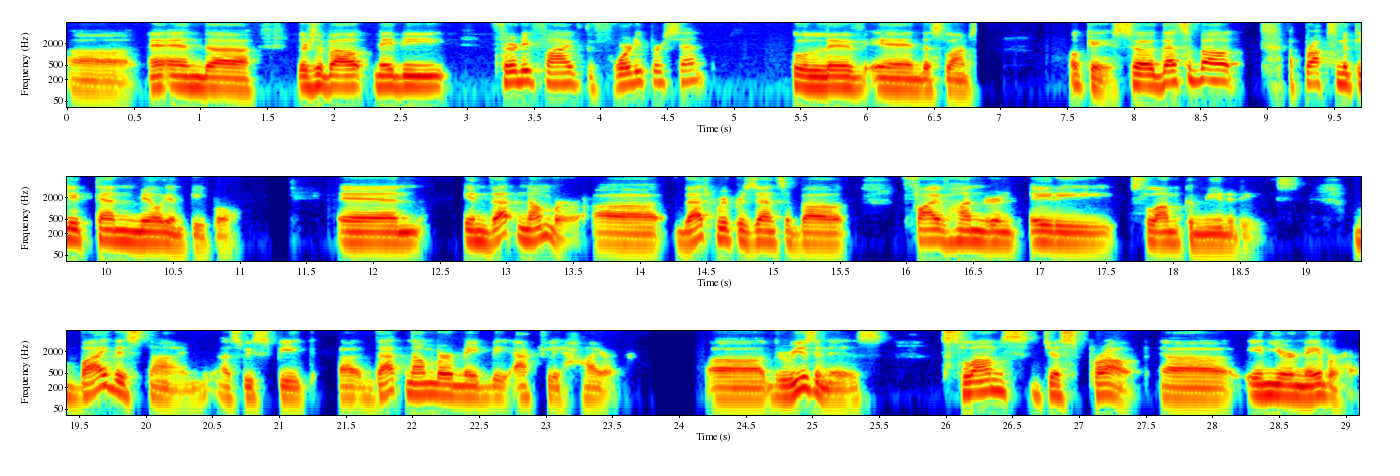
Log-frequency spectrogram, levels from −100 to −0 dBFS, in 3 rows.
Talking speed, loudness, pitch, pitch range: 120 wpm, -15 LUFS, 115 Hz, 105-130 Hz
